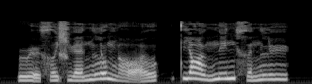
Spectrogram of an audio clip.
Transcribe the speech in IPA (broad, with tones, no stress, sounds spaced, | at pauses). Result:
ɻ ɻ̩˨˩ x ɤ˦ ɕ ɥ ɛ˧˥ n l ʊ˥˩ ŋ ɑ̰˨˩˦ ʊ̯ | t̪ j ɑ˥˩ ʊ̯ n̪ i˥ n x ə˧˥ n l y˥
